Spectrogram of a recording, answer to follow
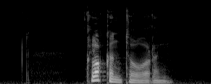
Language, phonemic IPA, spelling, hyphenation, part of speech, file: Dutch, /ˈklɔ.kə(n)ˌtoː.rə(n)/, klokkentoren, klok‧ken‧to‧ren, noun, Nl-klokkentoren.ogg
- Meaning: a bell tower, tower where (a) bell(s) hang(s) to be played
